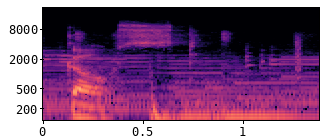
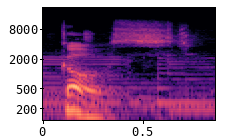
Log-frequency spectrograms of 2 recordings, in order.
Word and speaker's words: ghost: mentioned it it's a ghost ghost so we don't really pronounce the h it's just a g ghost number five ah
